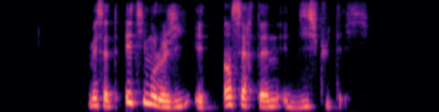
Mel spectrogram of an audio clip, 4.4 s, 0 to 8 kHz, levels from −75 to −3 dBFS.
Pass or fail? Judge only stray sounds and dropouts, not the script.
pass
